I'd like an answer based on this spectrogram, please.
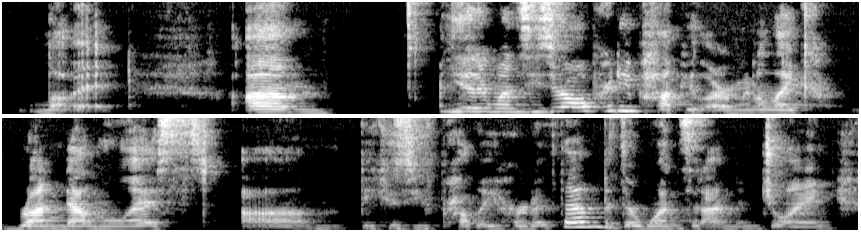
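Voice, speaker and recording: Her medium-pitched voice is bright and sharp, with vocal fry and very wide pitch swings. This woman talks at a fairly quick pace with big swings in loudness. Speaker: knitting podcaster. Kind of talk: casual chat.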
